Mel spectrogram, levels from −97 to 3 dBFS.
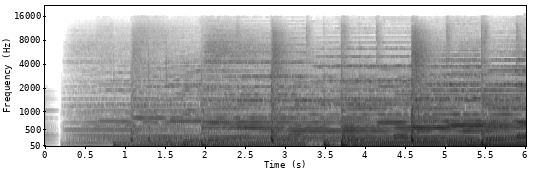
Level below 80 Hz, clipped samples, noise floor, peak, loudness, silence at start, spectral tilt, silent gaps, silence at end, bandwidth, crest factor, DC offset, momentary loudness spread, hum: -22 dBFS; under 0.1%; -45 dBFS; 0 dBFS; -19 LUFS; 0.4 s; -6.5 dB/octave; none; 0 s; 13.5 kHz; 18 dB; under 0.1%; 14 LU; none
